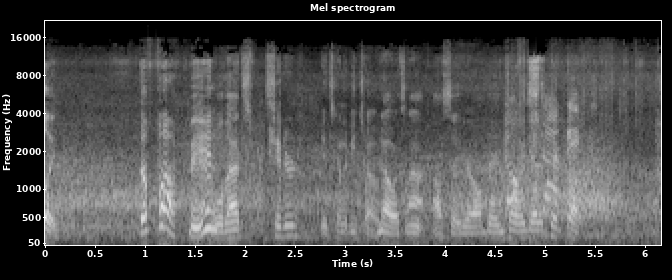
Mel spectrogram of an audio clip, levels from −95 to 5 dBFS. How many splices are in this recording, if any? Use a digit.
1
